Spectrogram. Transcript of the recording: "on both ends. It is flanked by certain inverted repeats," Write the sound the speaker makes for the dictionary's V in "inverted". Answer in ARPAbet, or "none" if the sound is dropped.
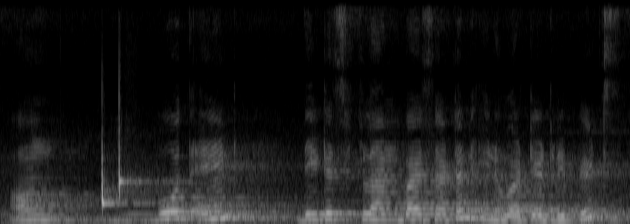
V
